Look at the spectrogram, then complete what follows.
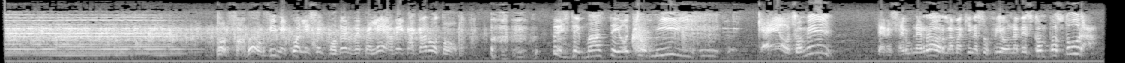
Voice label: its over 9000, es de mas de 8000 version espanol latino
